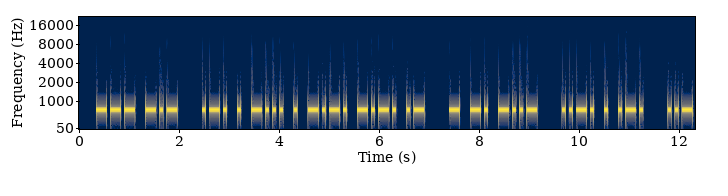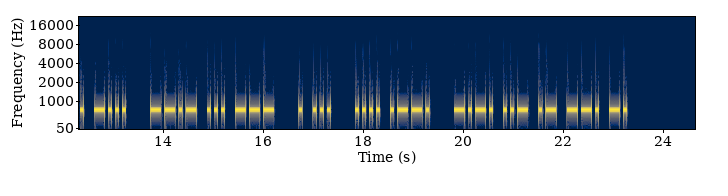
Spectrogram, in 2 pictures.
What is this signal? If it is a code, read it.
Morse code, heard as a keyed tone, about 17 wpm, 700 Hz. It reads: OK REBECCA TNX FER FB QSO ES HP CUAGN
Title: Practice QSO - Exchange 4 - Ending - 17wpm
